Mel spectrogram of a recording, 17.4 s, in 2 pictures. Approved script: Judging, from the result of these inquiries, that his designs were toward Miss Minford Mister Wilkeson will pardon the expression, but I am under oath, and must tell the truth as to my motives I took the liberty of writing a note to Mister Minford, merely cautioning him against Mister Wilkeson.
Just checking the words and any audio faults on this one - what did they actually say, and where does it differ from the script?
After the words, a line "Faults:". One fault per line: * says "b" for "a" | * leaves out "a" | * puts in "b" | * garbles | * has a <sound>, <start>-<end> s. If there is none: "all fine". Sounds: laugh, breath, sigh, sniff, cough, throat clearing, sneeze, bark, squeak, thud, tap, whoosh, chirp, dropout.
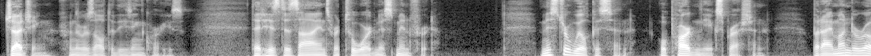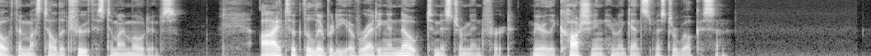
Judging, from the result of these inquiries, that his designs were toward Miss Minford Mister Wilkeson will pardon the expression, but I am under oath, and must tell the truth as to my motives I took the liberty of writing a note to Mister Minford, merely cautioning him against Mister Wilkeson.
Faults:
all fine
